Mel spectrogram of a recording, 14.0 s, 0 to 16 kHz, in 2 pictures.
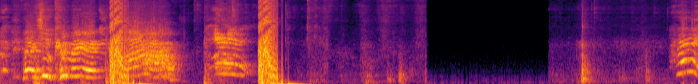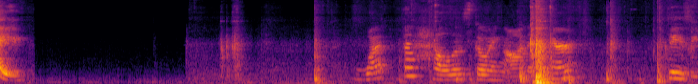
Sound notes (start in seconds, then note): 1.1 Tuatara groans; 2.6 gun fires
